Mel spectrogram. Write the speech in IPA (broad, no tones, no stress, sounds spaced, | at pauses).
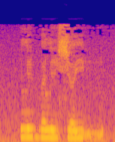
l i b ɘ l i ɕ ɘ j ḭ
